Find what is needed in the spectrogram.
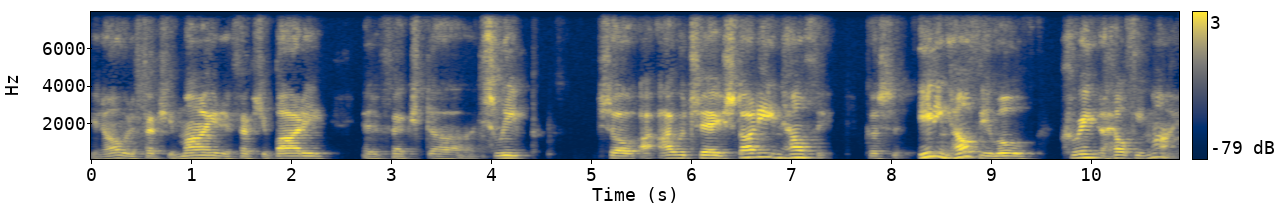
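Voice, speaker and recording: With audible room echo, a man in a New York accent speaks at a fairly slow pace, somewhat breathy, with ordinary pitch variation. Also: fairly high pitch for a man. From New York City. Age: 60s. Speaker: entrepreneur and author. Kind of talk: casual interview.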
